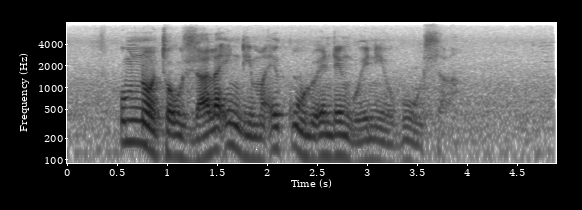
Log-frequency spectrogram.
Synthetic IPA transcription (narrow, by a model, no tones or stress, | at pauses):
um̩nɔtʰɔuɮalaindʱima̰ʔek̬ʼuluɛntʼɛŋwenijok̬uːɮa̰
